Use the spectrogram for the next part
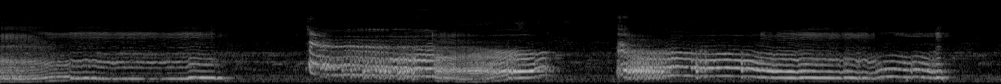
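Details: Frustrated English Bulldog pouting on the couch, jealous of its owner's dinner, voicing long whiny howls: a steady moan, then two separate loud wavering cries of about three seconds each, starting high and sliding lower, with short quiet gaps between.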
